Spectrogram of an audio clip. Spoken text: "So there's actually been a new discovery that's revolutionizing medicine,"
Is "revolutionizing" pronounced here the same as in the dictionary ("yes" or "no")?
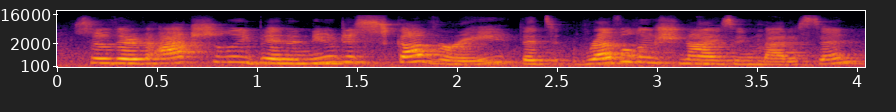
yes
